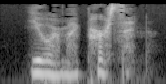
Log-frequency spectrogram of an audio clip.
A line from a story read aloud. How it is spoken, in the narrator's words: I whispered, feeling the rightness and inevitability of the words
